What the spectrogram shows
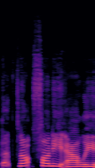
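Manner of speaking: put-on very high-pitched small-child voice. Speaker retelling their reply to allie, who laughed at them, in a little kid voice. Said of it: "in that little kid voice".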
